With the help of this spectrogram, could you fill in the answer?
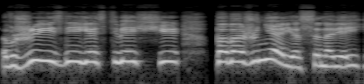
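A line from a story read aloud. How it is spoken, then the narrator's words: Snapping retort. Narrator (Russian): огрызнулась Энн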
